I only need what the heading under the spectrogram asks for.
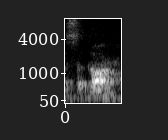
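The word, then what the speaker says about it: סגר: I think in the Hebrew, the word there is a cigar, not like cigar which you smoke, but you know what I'm saying. That's how you pronounce the word in the Hebrew. Sa and gar, okay, and it means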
